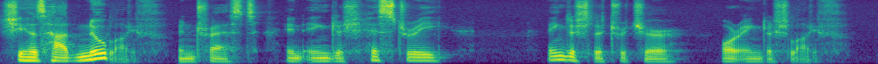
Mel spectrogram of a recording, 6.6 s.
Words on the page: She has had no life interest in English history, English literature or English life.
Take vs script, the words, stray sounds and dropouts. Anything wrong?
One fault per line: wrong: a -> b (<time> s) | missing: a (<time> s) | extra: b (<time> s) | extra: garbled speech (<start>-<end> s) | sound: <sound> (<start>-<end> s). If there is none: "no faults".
no faults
